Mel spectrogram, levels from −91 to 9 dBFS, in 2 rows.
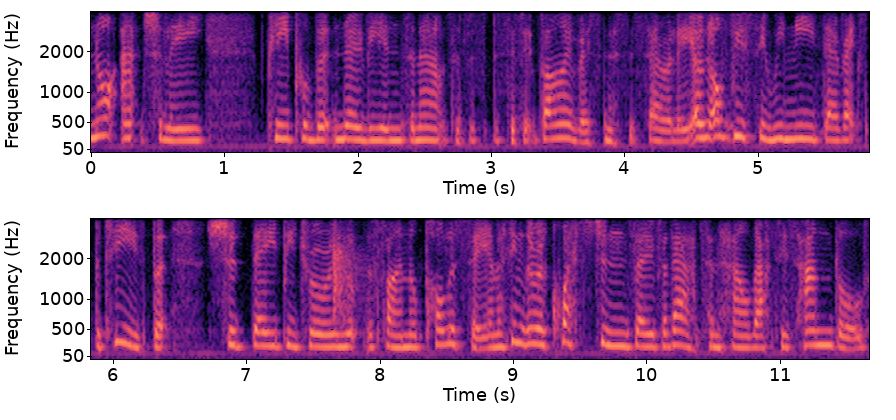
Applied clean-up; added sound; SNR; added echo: none; Clapping; 15 dB; none.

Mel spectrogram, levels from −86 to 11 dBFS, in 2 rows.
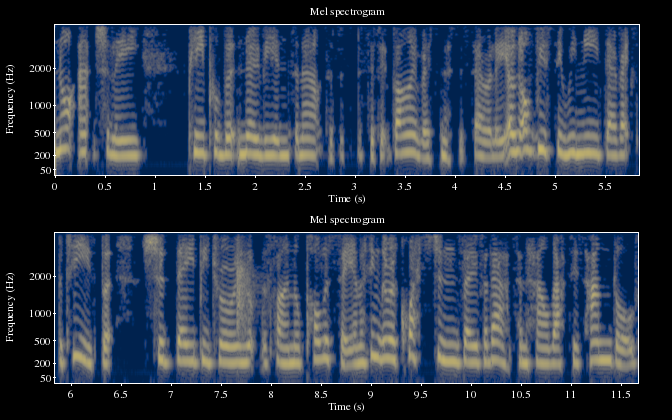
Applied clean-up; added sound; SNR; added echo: classical method spectral subtraction.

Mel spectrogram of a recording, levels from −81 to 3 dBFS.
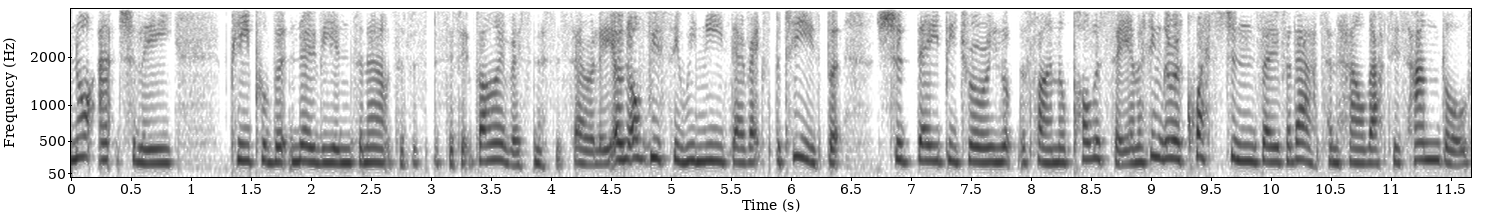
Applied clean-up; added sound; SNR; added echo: neural mask model Resemble Enhance denoiser.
